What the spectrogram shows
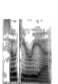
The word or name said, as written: sotiria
